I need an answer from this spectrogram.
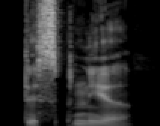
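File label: "dyspnea", British English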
